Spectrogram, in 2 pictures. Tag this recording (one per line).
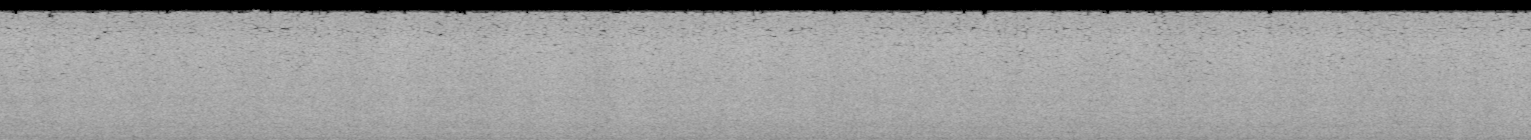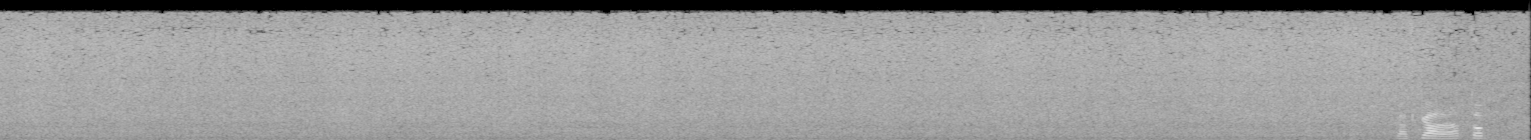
Los-Alerces
Patagonia
Waterfall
